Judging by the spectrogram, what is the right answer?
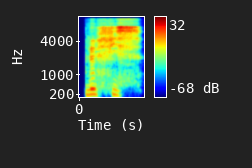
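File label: "le fils", French; familia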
